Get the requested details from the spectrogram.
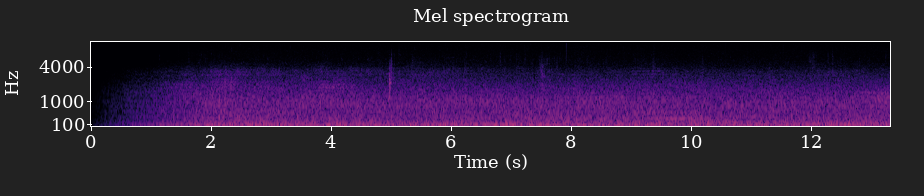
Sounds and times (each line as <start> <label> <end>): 0.0 Urban noise across the river 13.3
